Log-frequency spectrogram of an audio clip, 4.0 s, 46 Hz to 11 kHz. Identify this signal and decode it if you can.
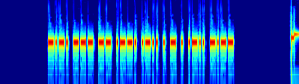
Morse code, heard as a keyed tone, about 52 wpm, 700 Hz. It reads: COMPLETELY
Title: Sentences from Top 1100 Words - New Word Drill Alt - 50wpm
